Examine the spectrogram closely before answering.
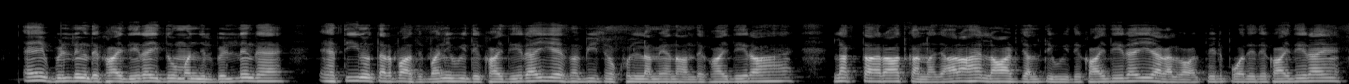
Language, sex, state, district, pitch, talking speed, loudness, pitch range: Hindi, male, Maharashtra, Nagpur, 140 Hz, 205 wpm, -24 LUFS, 125-150 Hz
